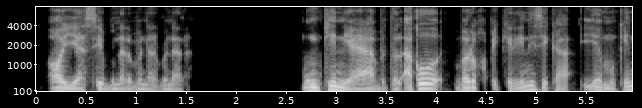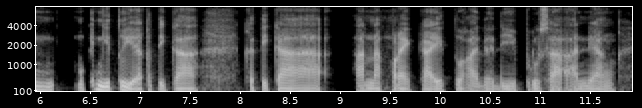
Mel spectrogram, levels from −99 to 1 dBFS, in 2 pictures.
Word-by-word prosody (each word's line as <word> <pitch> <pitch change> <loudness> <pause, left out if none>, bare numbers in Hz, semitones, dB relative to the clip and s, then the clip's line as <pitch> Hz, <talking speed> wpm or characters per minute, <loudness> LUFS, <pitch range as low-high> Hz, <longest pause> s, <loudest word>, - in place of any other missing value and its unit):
Oh 105 +1 +6
iya 95 -1 +3
sih 95 - +2
benar 80 +1 -3
benar 80 -1 -4
benar. 75 -2 -6 1.1
Mungkin 115 +3 +6
ya 90 -2 +3
betul 80 -2 -5
aku 175 -1 +8 0.2
baru 105 +1 +3
kepikir 100 +1 -3
ini 140 - +3
sih, 110 -7 -1
Kak, - - -5
iya 120 - 0
mungkin 120 +7 -2 0.2
mungkin 110 +8 -7
gitu 125 - -2
ya 85 - +3
ketika 90 +1 -3 0.4
ketika 95 0 -1 0.3
anak 95 -1 -2
mereka 85 -2 0
itu 85 +1 -5
ada 85 -1 -4
di 85 +1 -5
perusahaan 90 -1 -3 0.2
yang, 90 +4 -6
90 Hz, 145 wpm, -25 LUFS, 85-105 Hz, 1.1 s, aku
